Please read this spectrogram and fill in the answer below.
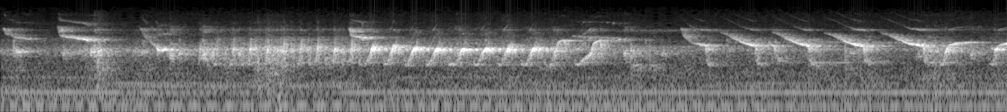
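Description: Waterslager (Malinois) canary singing: a few falling notes, then a fast rolling trill of many short repeated strokes in the middle, then a run of about five falling notes near the end.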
